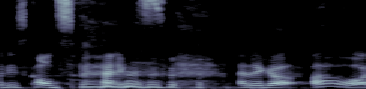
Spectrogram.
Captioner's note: laugh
